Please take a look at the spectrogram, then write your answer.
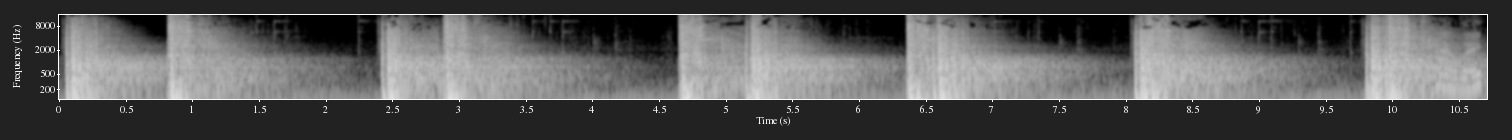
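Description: Shots fired during a shooting contest in The Last of Us Part II: six loud, separate bursts, mostly close double shots, each trailing off into a ringing decay, with quiet gaps in between.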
